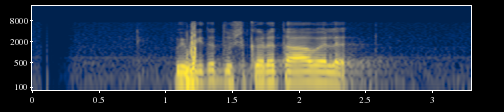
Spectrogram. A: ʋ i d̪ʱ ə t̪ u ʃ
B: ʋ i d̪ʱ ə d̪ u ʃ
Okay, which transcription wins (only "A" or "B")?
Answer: B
